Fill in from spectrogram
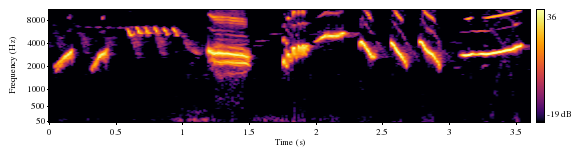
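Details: Energetic Asian pied starling song played to train caged starlings: short upward whistles, a quick run of level notes, a loud harsh rasp, then sweeping slurred whistles ending in a long rising whistle.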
